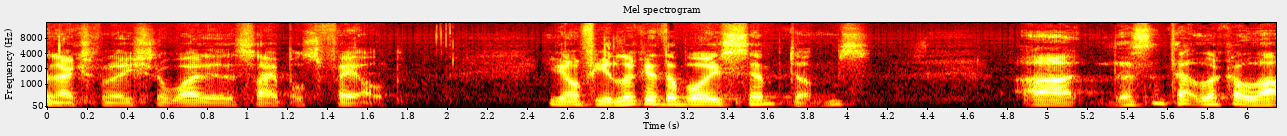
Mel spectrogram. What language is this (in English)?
English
